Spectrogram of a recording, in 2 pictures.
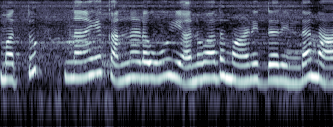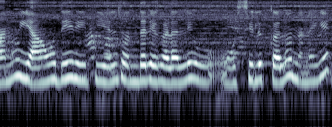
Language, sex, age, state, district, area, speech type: Kannada, female, 18-30, Karnataka, Chitradurga, rural, spontaneous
